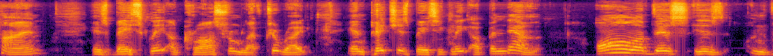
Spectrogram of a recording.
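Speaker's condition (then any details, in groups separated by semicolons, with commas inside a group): No condition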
